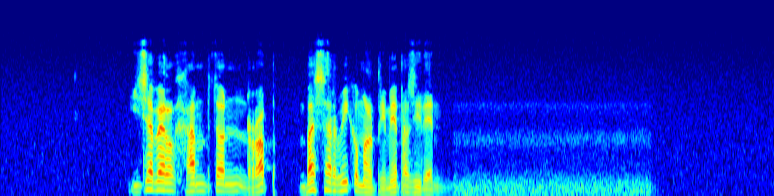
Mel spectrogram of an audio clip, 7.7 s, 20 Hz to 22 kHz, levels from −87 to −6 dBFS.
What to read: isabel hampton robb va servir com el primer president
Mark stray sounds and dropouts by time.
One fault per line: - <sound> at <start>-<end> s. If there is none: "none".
none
